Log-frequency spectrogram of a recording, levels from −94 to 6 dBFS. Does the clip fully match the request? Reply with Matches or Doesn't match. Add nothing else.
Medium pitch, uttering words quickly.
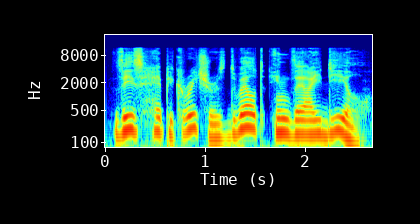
Doesn't match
